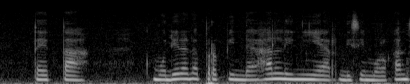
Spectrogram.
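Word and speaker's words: theta: seperti Huruf nol tapi ada garis tengah nah bacanya Teta kemudian ada perpindahan linear disimbolkan sama es Nah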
